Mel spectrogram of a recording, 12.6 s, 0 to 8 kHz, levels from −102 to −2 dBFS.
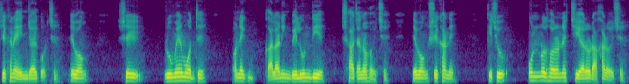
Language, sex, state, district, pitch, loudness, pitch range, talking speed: Bengali, male, West Bengal, Jhargram, 120 Hz, -15 LUFS, 115-130 Hz, 105 wpm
